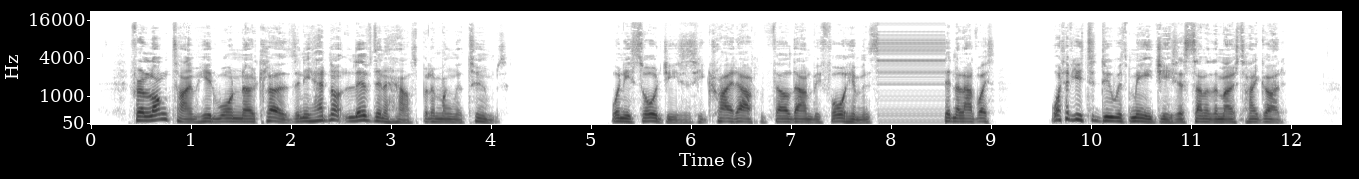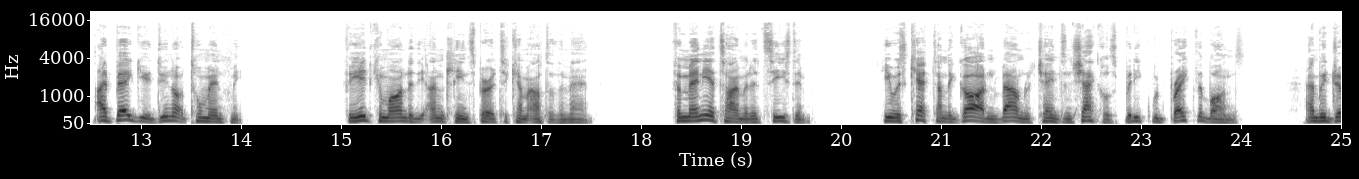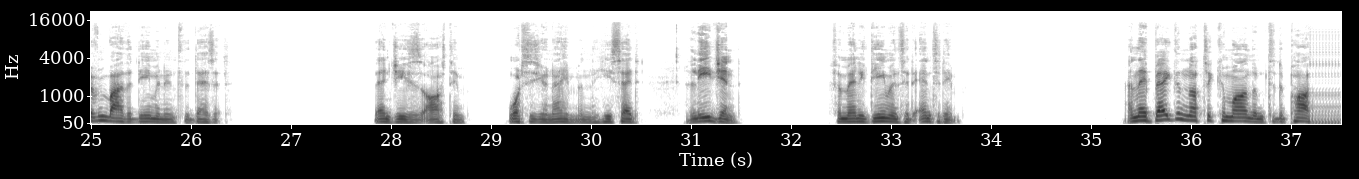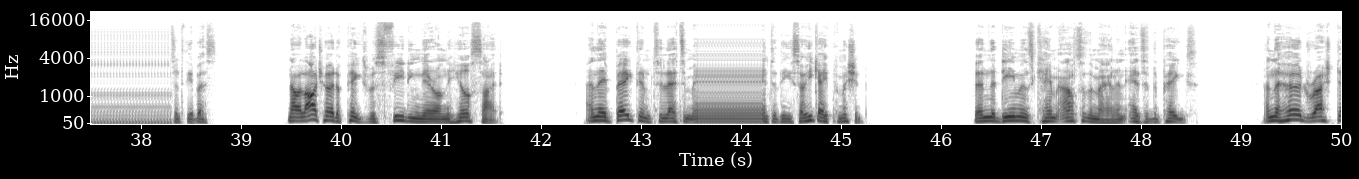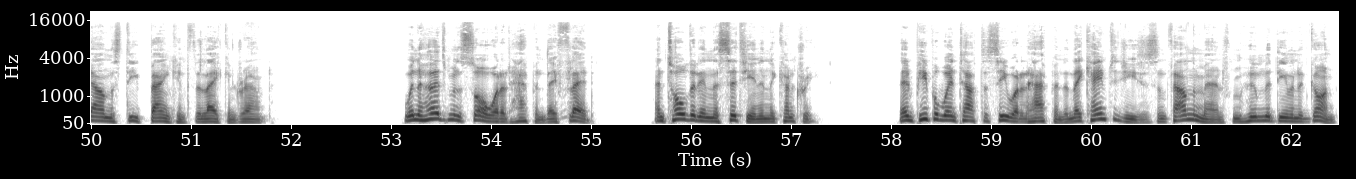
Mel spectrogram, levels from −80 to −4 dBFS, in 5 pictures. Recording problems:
audio freezing; at 8 s for 0.5 s, at 37 s for 1 s and at 44 s for 0.5 s

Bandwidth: 14.5 kHz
